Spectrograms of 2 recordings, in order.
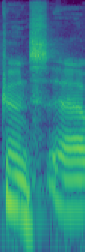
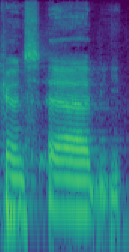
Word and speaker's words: Coons: Coons, is it pronounced the same way mine is?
